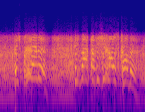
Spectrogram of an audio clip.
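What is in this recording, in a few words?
German on fire mood med, speech; War Thunder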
